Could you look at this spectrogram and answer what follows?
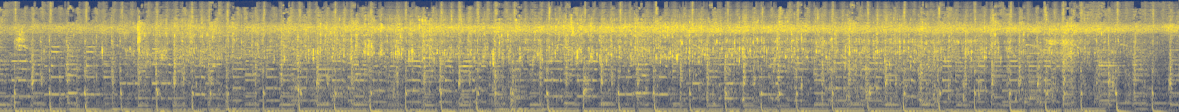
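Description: Kava liquid pouring and trickling through a washed cloth bag during a second filtering in Vanuatu, a steady continuous splashing dribble heard up close for the whole stretch.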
